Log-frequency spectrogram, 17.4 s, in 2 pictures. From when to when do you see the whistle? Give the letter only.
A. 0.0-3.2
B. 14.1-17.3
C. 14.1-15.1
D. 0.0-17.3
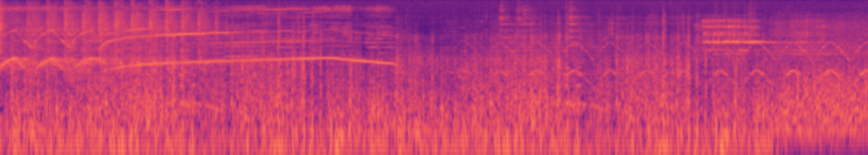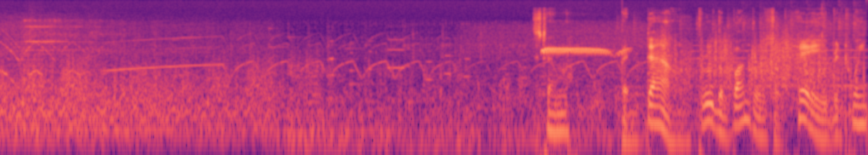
C.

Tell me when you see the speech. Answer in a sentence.
The speech can be heard from 14.1 to 17.3 s.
